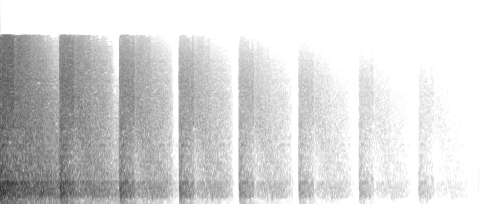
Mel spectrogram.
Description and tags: Echo Snare
A layered cymbal crash!
pro-tools, Crash, Snare, loud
